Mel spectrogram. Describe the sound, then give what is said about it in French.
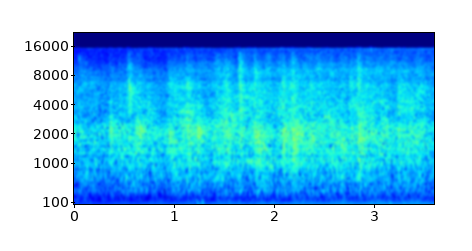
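Congregation applauding during a church service, a steady, fairly faint wash of many hands clapping that holds evenly throughout. “Acclame d'abord pour le Seigneur.”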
